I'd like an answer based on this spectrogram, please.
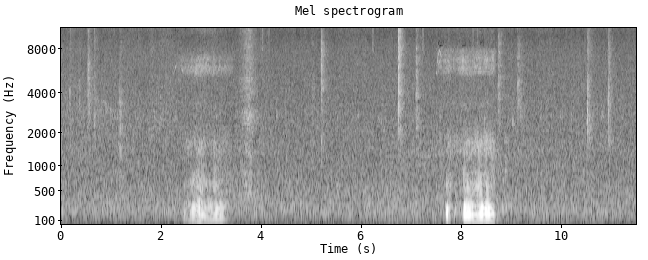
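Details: Beagle asleep, giving two rough snoring breaths a few seconds apart, low and rattling, with faint clicks and soft background hiss in a quiet room.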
